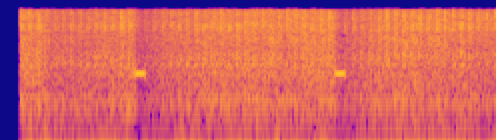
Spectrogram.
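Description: Test-card intro sound effect: a steady hiss like television static, with two short high beeps about a second apart.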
